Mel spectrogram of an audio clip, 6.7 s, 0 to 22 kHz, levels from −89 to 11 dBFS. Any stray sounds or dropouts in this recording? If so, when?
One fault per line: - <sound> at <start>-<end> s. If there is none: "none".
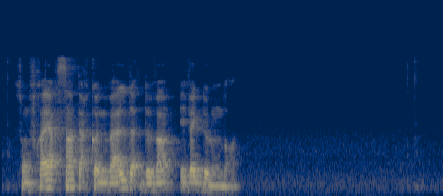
none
